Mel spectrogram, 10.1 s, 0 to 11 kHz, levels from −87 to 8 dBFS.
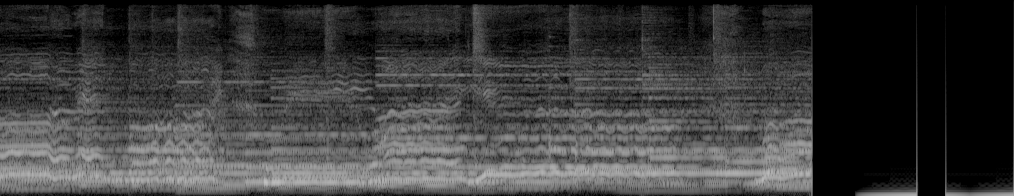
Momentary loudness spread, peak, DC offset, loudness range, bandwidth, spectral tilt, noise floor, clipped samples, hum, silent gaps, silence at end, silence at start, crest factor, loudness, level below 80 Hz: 4 LU; -10 dBFS; under 0.1%; 3 LU; 10.5 kHz; -6 dB/octave; -46 dBFS; under 0.1%; none; 8.14-8.56 s, 9.18-9.45 s; 0 s; 0 s; 14 dB; -25 LUFS; -62 dBFS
